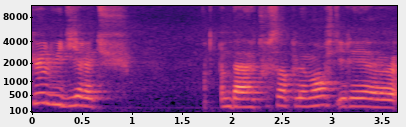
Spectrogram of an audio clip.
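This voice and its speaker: A woman speaks in a medium pitch. Her intonation stays fairly even. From Paris region, France. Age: 20s. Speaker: YouTuber. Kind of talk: casual Q&A monologue. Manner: hesitant, many fillers.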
